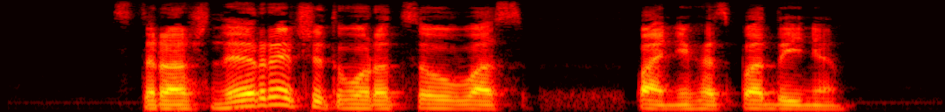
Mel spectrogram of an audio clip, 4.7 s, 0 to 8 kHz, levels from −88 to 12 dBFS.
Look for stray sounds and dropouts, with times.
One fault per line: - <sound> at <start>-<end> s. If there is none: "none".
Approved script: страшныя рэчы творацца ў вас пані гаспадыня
none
